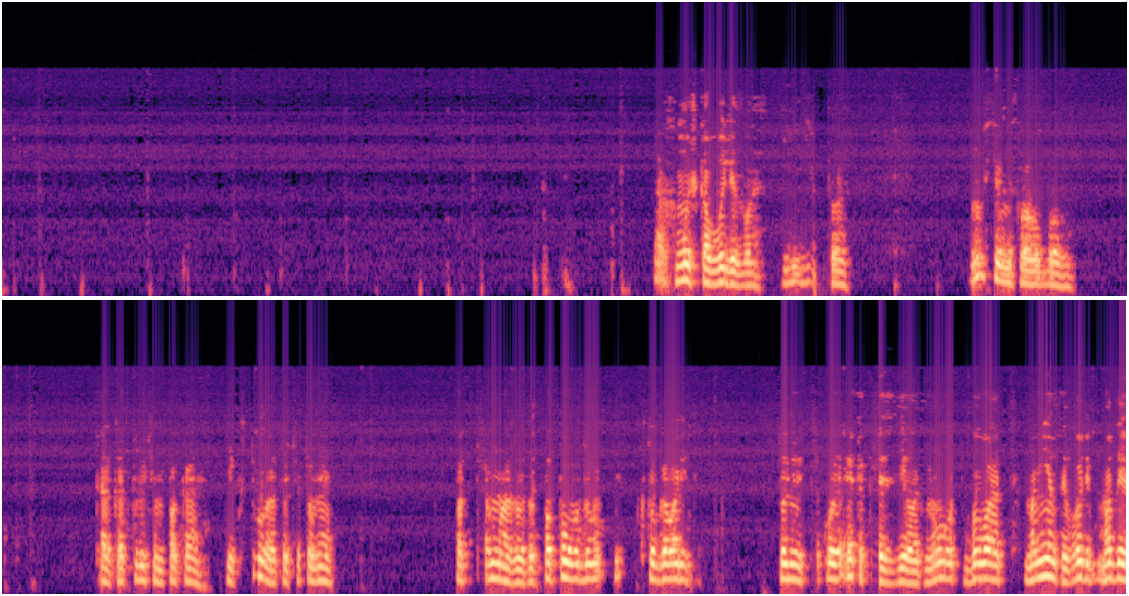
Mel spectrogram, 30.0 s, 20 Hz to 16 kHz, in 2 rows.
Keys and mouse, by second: 3.0 middle click, 3.8-4.8 middle drag, 5.9-7.3 shift+drag, 13.1-14.6 shift+drag, 15.1-16.6 shift+drag, 16.7 click, 17.8 shift+middle click, 19.8-21.3 shift+drag, 21.6-23.0 shift+drag, 24.4 KP_3, 25.8 middle click, 26.8-27.9 middle drag, 28.9 middle click.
